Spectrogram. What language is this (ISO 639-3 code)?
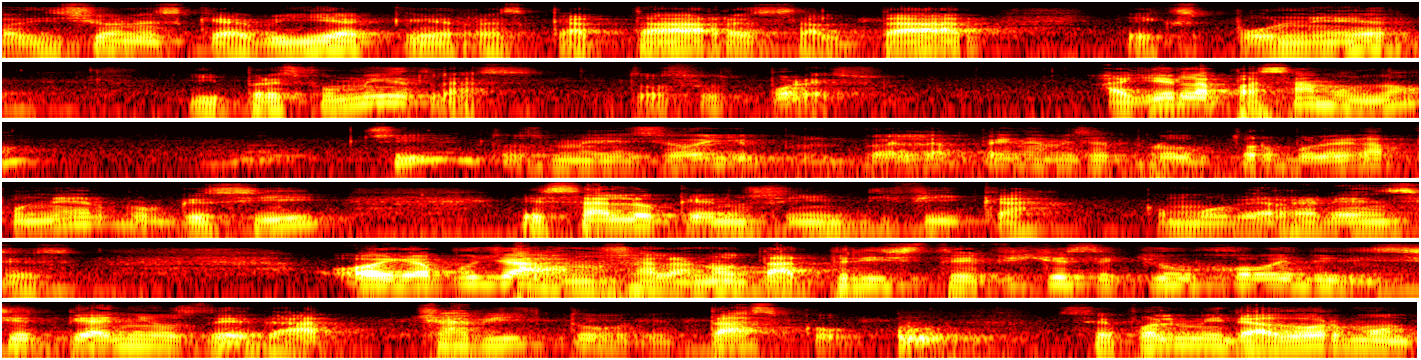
spa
